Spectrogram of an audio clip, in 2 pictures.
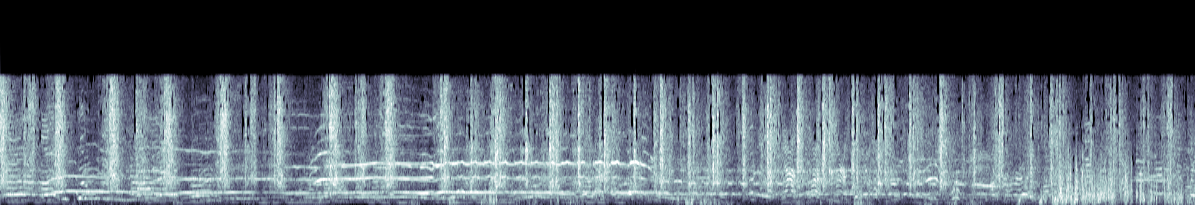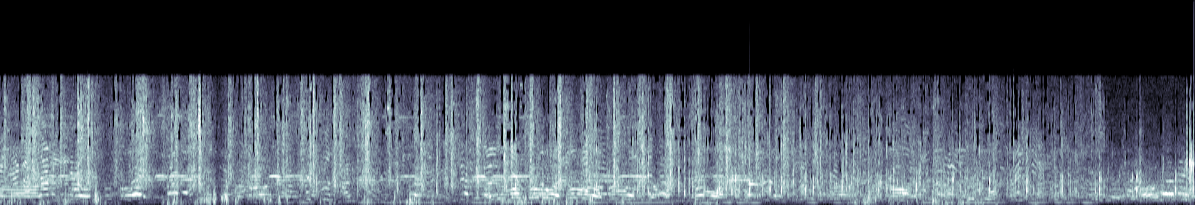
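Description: A group of women sing together loudly outdoors.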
